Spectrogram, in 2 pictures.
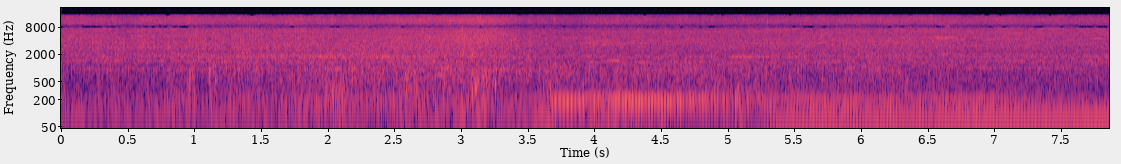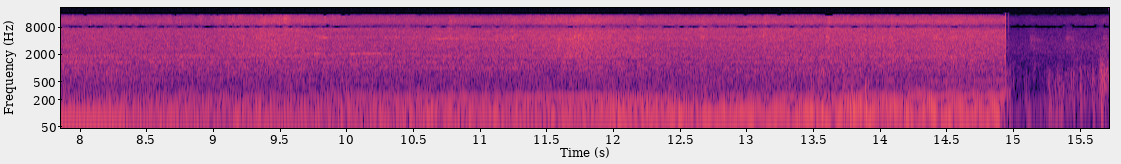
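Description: Off-road 4x4's engine running hard, a loud steady drone whose pitch climbs a little toward the end, before it cuts off abruptly.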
